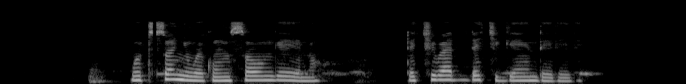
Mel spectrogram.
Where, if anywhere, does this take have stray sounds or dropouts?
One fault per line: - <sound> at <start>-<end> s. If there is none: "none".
- dropout at 1.5-1.6 s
